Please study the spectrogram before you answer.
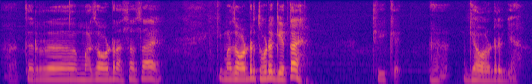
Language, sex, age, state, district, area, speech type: Marathi, male, 45-60, Maharashtra, Sangli, urban, spontaneous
